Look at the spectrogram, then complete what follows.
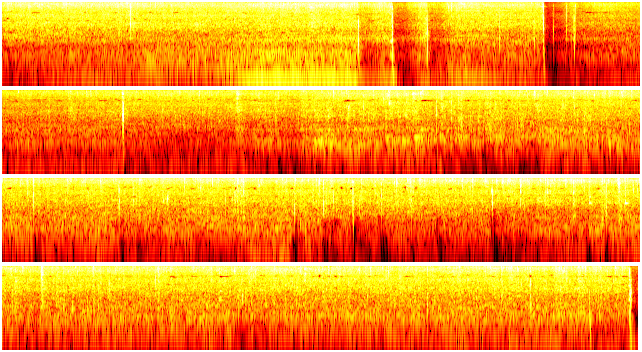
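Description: Heavy rain falling steadily on pavement and metal, an even hiss, with a brief low rumble about two seconds in.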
